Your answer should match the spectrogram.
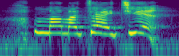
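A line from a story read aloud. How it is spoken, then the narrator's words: Desperate shouting from above. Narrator (Chinese): 他们在空中拼命地喊着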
